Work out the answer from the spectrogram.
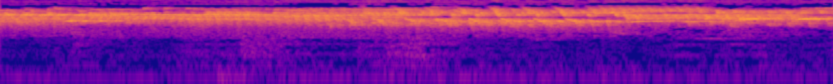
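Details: Singing canary, recorded to get other canaries singing: an unbroken stream of rapid high trills and chattering rolls, bright and buzzy throughout, with brief sharp whistled notes near the end.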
